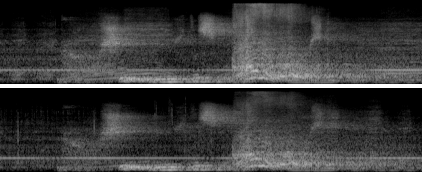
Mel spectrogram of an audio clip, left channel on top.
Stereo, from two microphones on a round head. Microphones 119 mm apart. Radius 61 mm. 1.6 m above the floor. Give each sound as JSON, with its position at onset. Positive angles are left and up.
{"t": 0.6, "sound": "a man speaking", "side_deg": 30, "distance_m": 3.5}
{"t": 2.3, "sound": "a zipper", "side_deg": 50, "distance_m": 1.0}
